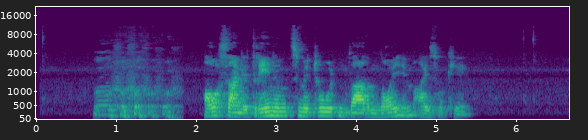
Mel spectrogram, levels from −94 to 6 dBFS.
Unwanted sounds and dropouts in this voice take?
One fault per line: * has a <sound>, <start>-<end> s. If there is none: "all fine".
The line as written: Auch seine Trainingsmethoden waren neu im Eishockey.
* has a laugh, 0.7-1.9 s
